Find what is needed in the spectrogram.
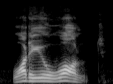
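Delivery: loud British demand, as the prisoner; forceful TV-drama British accent. Acted. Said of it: "more of an actual British accent".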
